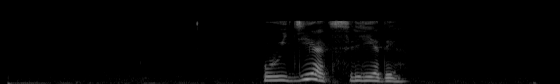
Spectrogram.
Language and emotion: Russian, angry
